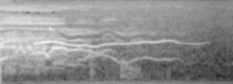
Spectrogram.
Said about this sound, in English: Can you stop breathing so loud, please?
